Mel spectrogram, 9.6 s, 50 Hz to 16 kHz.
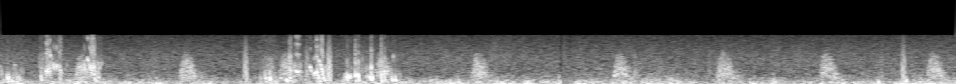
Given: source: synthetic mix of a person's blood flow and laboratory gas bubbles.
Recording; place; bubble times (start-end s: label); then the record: Doppler ultrasound of blood flow; subclavian vein
0.00-0.23 s: bubbles
0.38-0.68 s: bubbles
0.83-1.03 s: bubbles
2.59-2.77 s: bubbles
2.83-3.04 s: bubbles
3.07-3.30 s: bubbles
3.42-4.00 s: bubbles
From the record:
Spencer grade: 3 (all of the cardiac periods contain showers or single bubble signals, but not dominating or overriding the cardiac motion signals); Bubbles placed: anywhere in the cardiac cycle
